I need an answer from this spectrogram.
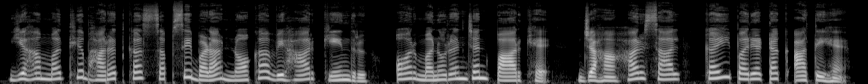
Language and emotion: Hindi, neutral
